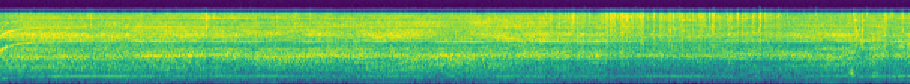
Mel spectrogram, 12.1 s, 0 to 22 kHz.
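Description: A Hoover WindTunnel Anniversary Edition self-propelled upright vacuum, model U6485900, runs steadily indoors, a loud continuous whine and rushing airflow with a faint high tone, unbroken for the whole stretch.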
